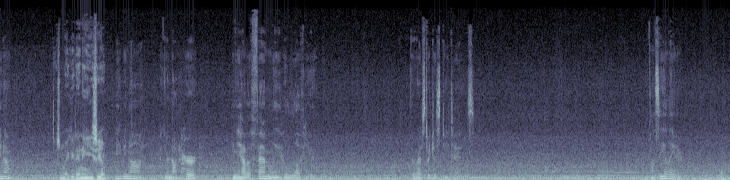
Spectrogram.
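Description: A young woman speaks, close by.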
